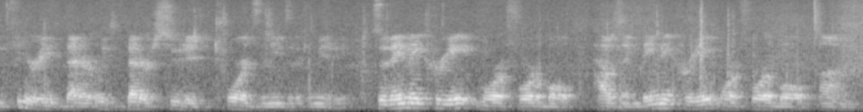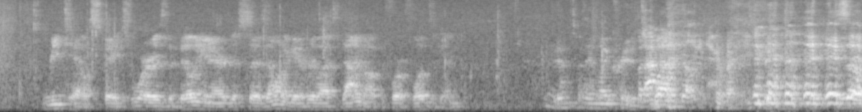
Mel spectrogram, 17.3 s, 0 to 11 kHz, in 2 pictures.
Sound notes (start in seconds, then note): 15.1 laughter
